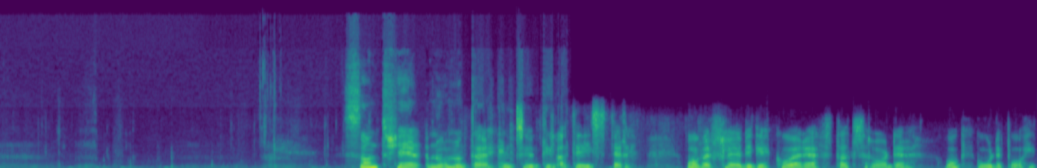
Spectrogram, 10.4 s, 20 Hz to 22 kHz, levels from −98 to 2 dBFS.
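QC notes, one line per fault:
4.15–4.29 s, call audio freeze: the sound stalls into a fading continuation of the last sound for about 110 ms, then picks up where it left off, likely from held-up packets draining the jitter buffer.
4.63 s to the end, call bitrate drop: coding falls from 48 to 8 kbps and the top end drops from 20 kHz to 8 kHz, so it turns muffled and watery, bottoming out for about 3.2 s.
4.92–5.07 s and 5.11–5.20 s, burst of packet loss: each time about 60 ms gets papered over with a fading continuation of the last sound, then it jumps ahead with that chunk gone.
9.74–10.05 s, jitter buffer speed-up: the receiver trims tiny pitch-period slices, around 40 ms in total, so things run about 10% faster at the same pitch and feel a bit rushed.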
